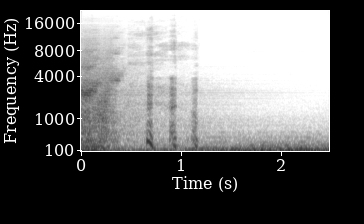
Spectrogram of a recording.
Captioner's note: laughter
